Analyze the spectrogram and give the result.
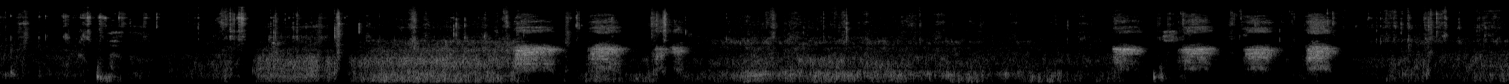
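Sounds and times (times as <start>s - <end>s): metal parts clinking on a bench: 0.0s - 3.6s
harsh bird calls: 5.1s - 7.0s, 11.1s - 13.4s.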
